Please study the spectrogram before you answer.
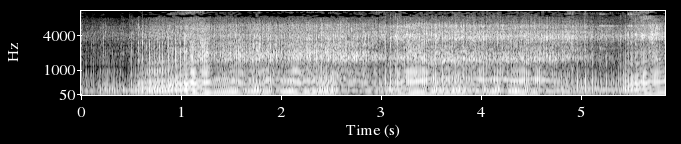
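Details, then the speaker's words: Second-hand two-stroke hedge cutter before any carburettor mixture adjustment; buzzy note revs up and down with the throttle, pitch following each blip, picking up cleanly and running normally. "right so as you can see it runs um on a two-stroke engine"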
